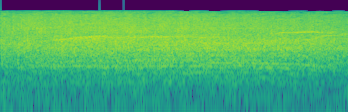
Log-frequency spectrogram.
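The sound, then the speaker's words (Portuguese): A dense, steady wash of live audience applause at the end of a recorded music performance, many hands clapping at once into a loud, hissy roar that holds evenly throughout with no voices on top. “Essa gravação com a qual nós abrimos o programa de hoje foi feita ao vivo, daí os aplausos que você percebeu no final.”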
